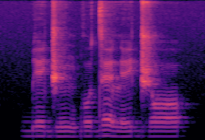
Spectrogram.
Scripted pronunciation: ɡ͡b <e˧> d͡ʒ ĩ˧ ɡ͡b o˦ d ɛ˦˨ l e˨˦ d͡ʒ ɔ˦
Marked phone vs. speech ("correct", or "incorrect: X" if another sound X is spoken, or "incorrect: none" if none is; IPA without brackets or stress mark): incorrect: e˦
